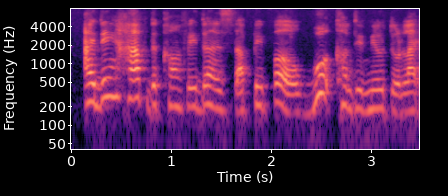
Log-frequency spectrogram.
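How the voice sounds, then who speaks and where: A woman speaks in a plain, everyday voice at a moderate pace with lively intonation. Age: 60s. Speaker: spiritual channeler. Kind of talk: casual chat.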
